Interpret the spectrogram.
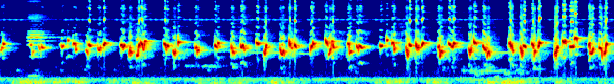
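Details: Sooty-headed bulbul male song used as a lure to get lazy bulbuls singing: a fast, continuous run of bright chirped notes around the upper-middle range, each note a short slurred whistle, repeated several times a second throughout with no pauses.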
